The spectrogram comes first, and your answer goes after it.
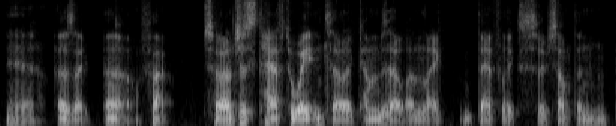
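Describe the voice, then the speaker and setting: A man with a somewhat low voice talks casually on a podcast. He breaks ideas down in long, analytical explanations. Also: flat delivery, normal speed. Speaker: podcast co-host. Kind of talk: casual chat.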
